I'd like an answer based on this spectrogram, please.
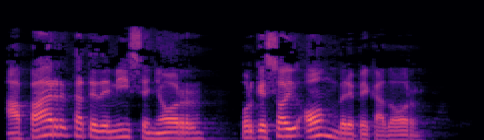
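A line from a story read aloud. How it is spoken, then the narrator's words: Exclaimed. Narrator (Spanish): Pedro exclamó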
